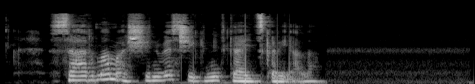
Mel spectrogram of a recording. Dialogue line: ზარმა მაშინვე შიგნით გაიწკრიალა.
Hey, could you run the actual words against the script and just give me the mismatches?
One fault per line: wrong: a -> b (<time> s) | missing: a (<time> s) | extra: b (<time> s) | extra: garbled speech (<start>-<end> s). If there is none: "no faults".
no faults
